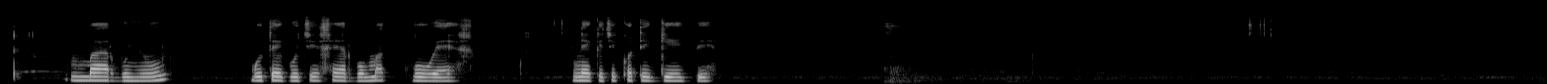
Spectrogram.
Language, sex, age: Wolof, female, 18-24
